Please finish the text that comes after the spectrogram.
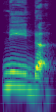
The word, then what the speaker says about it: need: Notice that I didn't pronounce the D, need. Because if I do that, it forces me to take a pause, which slows me down. So if you don't pronounce that D at the end, you'll be able to speak faster.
